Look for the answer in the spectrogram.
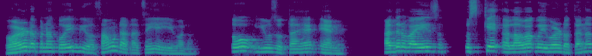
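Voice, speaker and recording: A man teaching an exam-prep grammar lesson, asking the class questions and answering them himself, slowing down to sound out example words. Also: fairly high pitch. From Rajasthan, India.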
